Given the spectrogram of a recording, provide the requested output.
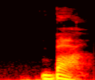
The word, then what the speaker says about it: va: Va. It looks like ba-a, but in the spoken language, often all you hear is ba.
